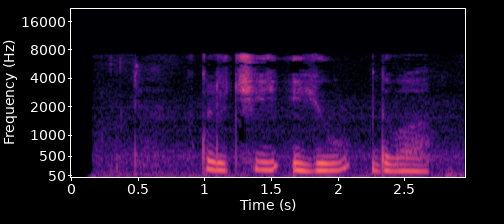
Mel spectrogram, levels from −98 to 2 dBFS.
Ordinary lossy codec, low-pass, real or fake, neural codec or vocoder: MP3, 32 kbps; 7.2 kHz; real; none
